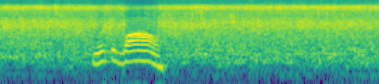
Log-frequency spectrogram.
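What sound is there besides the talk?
rain falling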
